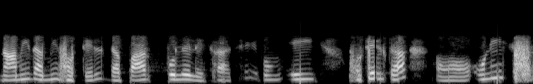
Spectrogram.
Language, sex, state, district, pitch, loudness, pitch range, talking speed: Bengali, female, West Bengal, Kolkata, 220 Hz, -17 LUFS, 195-240 Hz, 145 wpm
